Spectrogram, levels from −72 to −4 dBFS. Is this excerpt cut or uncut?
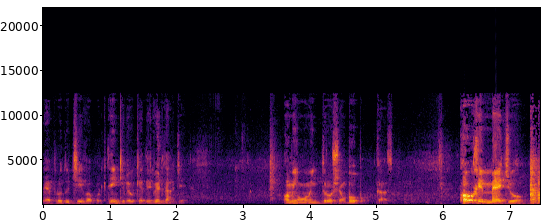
cut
